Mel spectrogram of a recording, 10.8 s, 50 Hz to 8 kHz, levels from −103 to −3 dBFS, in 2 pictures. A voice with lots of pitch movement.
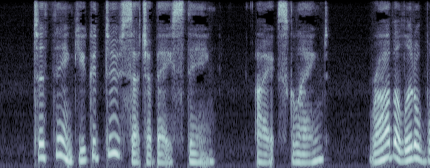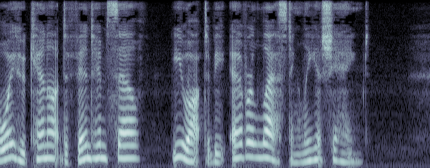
Yes: wide, 6.1 semitones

